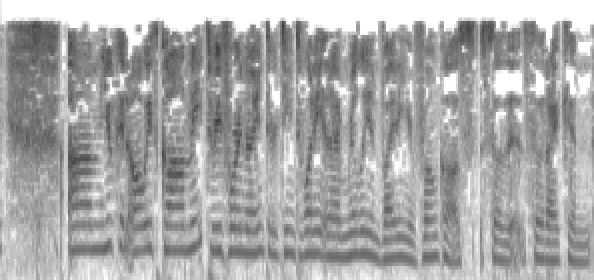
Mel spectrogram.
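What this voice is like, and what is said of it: Deep, rough sick-sounding voice. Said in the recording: “apologize for my voice. I have a cold, or either that, or I'm turning into a boy”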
